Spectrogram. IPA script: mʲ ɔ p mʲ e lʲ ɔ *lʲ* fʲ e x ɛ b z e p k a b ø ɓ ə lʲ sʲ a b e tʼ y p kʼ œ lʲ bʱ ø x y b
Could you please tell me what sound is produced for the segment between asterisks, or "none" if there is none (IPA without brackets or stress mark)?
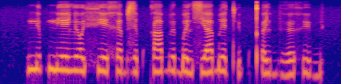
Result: none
